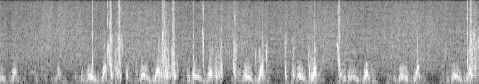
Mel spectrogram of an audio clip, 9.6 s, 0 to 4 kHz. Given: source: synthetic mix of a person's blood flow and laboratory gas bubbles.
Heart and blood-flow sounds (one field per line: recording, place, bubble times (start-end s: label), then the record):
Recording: Doppler ultrasound of blood flow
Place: precordium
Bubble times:
1.81-1.90 s: bubbles
2.13-2.46 s: bubbles
2.51-2.58 s: bubbles
3.17-3.58 s: bubbles
3.83-3.93 s: bubbles
4.04-4.08 s: bubbles
4.17-4.46 s: bubbles
4.65-4.76 s: bubbles
5.09-5.14 s: bubbles
5.17-5.37 s: bubbles
5.68-5.77 s: bubbles
5.82-5.92 s: bubbles
6.13-6.28 s: bubbles
6.72-6.86 s: bubbles
9.31-9.60 s: bubbles
From the record:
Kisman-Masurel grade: 232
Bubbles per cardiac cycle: several, 3 to 8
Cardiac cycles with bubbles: 50 to 99%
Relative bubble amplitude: moderate (0.250 to 0.450)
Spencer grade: 3 (all of the cardiac periods contain showers or single bubble signals, but not dominating or overriding the cardiac motion signals)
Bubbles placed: anywhere in the cardiac cycle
